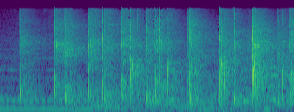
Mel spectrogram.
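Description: A small audience clapping in scattered, uneven claps as the song's last held note dies away in the first half second.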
